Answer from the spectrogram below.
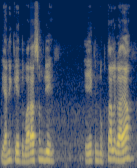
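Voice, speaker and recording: A man speaks in a high, light voice as he gives a handwriting lesson. He explains each stroke step by step as he writes it. He often calls out to his students to check they are following. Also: fairly even intonation, moderate pace, darkish tone. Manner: step-by-step instruction, often says "ठीक है जी" and calls out "students". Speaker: teacher.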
